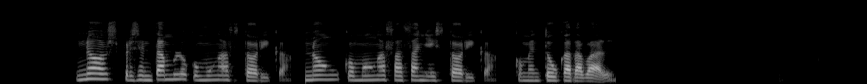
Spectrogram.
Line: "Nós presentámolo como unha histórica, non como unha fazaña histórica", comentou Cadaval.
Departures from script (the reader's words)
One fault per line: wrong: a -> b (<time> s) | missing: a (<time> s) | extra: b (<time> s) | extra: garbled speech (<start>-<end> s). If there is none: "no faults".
no faults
